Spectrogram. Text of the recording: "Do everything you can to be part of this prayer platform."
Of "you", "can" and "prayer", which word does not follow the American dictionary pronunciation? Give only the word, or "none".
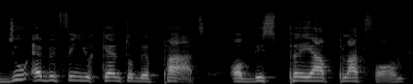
prayer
